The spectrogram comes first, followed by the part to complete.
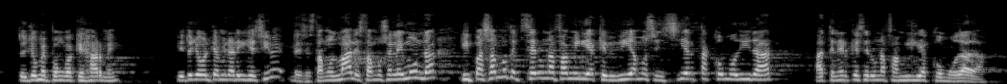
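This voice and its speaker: Intonation rises and falls in a lively way. Words come out at a very fast pace. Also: man, high pitch for a man. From Colombia, Boyacá. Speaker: business motivational speaker. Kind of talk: motivational talk.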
